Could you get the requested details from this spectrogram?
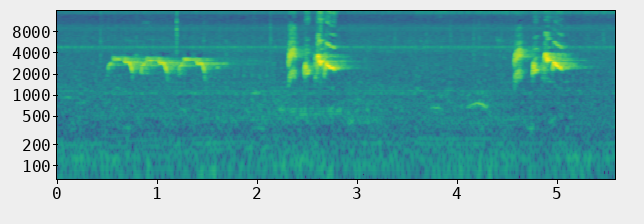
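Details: Sooty-headed bulbul in the wild during bird luring: a soft run of wavering notes, then two loud bubbly phrases about two seconds apart, each a burst of liquid notes ending in a slurred whistle, against faint background hum.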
